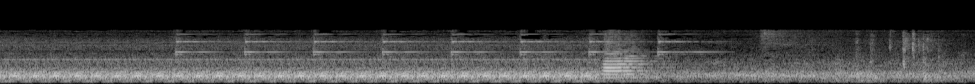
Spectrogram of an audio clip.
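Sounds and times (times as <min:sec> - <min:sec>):
passenger train rumbling on track at a station stop: 0:00.0 - 0:09.7
bell-like tone ringing: 0:01.8 - 0:07.4.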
